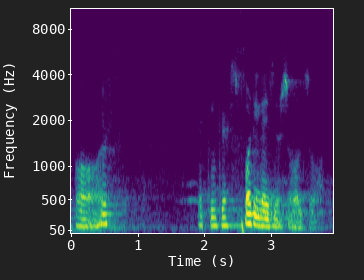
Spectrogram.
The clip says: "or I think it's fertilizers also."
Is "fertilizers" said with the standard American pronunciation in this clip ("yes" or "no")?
no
